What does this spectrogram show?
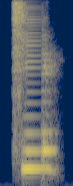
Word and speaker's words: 切: Jadi QIE itu biasa aja. Cie, yang penting Q bacanya CH. Cie.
